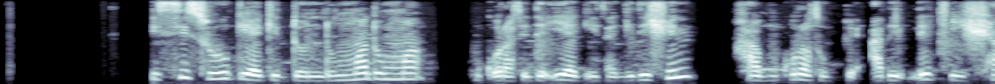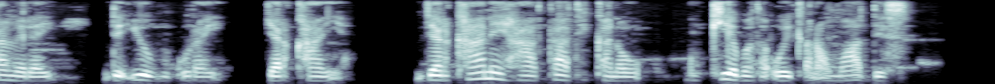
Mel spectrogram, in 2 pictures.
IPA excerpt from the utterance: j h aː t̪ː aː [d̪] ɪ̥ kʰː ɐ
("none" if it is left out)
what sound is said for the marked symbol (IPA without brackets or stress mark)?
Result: t̪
